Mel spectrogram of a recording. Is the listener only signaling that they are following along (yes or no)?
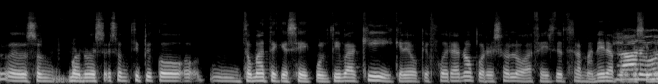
no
